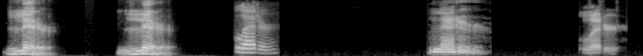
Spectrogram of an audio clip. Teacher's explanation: la pronunciación estadounidense nos dice que la t no se dice se dice una r en sustitución de la t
